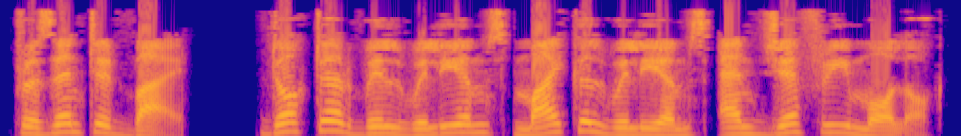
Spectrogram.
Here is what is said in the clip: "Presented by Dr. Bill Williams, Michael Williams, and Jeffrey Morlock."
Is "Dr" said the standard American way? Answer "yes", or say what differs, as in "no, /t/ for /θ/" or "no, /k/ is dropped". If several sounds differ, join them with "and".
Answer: yes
